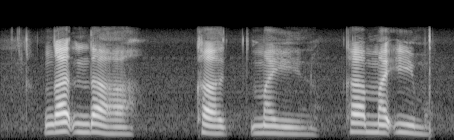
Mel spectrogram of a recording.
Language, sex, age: Venda, female, 30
